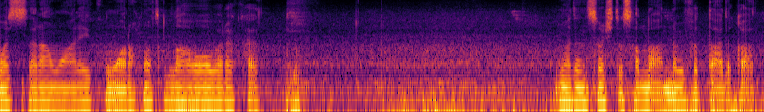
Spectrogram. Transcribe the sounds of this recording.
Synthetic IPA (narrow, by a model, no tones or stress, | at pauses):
wasːalaːmʕalejkʊmwɑ̰ɾˤɑħmat̪ʊlˤːɑːhwabɑɾˤɑkʰa̰ːt̪ | mat̪ansʃt̪sˤɑlːɑ̰ʕa̰nːabifit̪ˤːɑ̰ʕd̪ɪqɑ̰ːt̪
